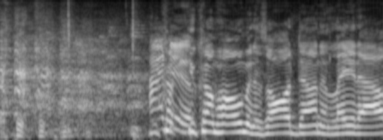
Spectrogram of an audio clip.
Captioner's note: all laughing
